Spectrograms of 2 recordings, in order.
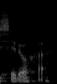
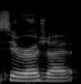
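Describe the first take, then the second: First: The name is pronounced in a Spanish way. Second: The name is pronounced in a Ukrainian way. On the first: "if you decide to pronounce him on a Spanish style" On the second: "because he's Ukrainian, so this is the way to pronounce his name"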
